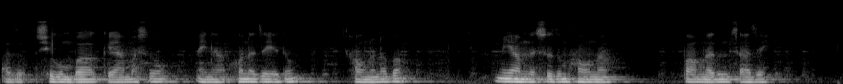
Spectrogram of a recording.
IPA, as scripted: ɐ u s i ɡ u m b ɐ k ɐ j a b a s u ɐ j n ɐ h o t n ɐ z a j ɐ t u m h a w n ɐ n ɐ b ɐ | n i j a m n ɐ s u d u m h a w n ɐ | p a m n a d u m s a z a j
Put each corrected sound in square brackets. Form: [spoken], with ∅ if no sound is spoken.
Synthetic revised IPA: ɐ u s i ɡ u m b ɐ k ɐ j a [m] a s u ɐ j n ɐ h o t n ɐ z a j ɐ [d] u m h a w n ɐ n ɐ b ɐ | [m] i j a m n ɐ s u d u m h a w n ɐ | p a m n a d u m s a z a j

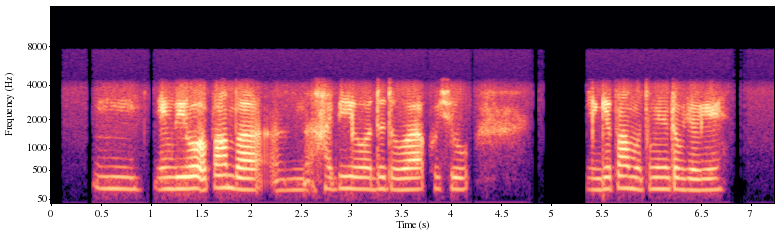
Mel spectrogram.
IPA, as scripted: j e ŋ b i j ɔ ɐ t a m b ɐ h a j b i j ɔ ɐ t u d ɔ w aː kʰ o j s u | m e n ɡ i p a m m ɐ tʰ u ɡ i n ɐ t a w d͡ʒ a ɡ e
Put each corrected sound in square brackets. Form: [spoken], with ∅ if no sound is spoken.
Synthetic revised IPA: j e ŋ b i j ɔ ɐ [p] a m b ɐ h a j b i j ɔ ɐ [d] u d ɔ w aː kʰ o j s u | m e [ŋ] ɡ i p a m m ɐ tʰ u [ŋ] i n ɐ t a w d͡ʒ a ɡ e

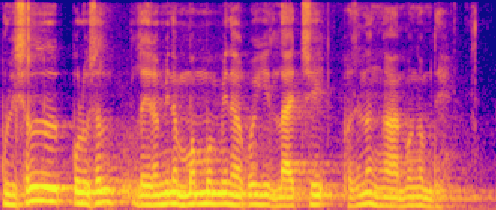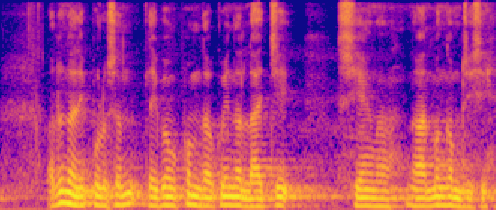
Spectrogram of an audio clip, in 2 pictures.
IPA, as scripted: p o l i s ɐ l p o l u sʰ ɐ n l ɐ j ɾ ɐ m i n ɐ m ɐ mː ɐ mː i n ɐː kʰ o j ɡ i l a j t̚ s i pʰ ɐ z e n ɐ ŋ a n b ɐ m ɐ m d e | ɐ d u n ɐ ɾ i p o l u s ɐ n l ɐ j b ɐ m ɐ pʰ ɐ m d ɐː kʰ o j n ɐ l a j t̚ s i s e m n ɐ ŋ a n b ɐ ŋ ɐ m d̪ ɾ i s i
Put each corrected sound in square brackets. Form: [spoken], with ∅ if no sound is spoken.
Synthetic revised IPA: p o l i s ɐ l p o l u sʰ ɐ n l ɐ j ɾ ɐ m i n ɐ m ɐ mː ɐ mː i n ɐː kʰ o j ɡ i l a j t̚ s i pʰ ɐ z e n ɐ ŋ a n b ɐ [ŋ] ɐ m d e | ɐ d u n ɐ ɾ i p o l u s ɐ n l ɐ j b ɐ m ɐ pʰ ɐ m d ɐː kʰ o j n ɐ l a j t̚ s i s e [ŋ] n ɐ ŋ a n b ɐ ŋ ɐ m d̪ ɾ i s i

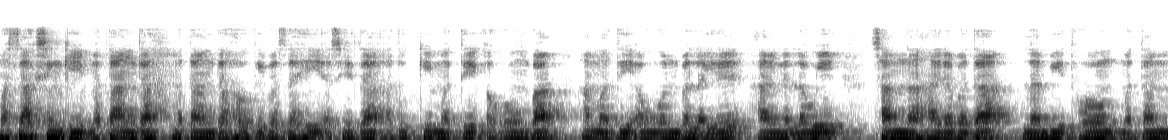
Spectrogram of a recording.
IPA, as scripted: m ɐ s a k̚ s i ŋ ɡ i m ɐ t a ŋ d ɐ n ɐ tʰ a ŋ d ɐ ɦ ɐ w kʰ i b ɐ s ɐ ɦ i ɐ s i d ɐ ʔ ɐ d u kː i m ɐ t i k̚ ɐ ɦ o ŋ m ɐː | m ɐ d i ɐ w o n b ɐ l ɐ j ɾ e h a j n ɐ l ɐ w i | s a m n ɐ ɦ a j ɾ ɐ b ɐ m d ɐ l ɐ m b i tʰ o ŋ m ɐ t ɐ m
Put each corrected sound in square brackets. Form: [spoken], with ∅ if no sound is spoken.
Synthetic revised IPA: m ɐ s a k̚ s i ŋ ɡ i m ɐ t a ŋ d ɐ [m] ɐ [t] a ŋ d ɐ ɦ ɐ w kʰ i b ɐ s ɐ ɦ i ɐ s i d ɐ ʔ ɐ d u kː i m ɐ t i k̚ ɐ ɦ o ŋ [b] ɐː | m ɐ d i ɐ w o n b ɐ l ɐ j ɾ e h a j n ɐ l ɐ w i | s a m n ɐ ɦ a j ɾ ɐ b ɐ [∅] d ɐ l ɐ m b i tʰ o ŋ m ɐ t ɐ m

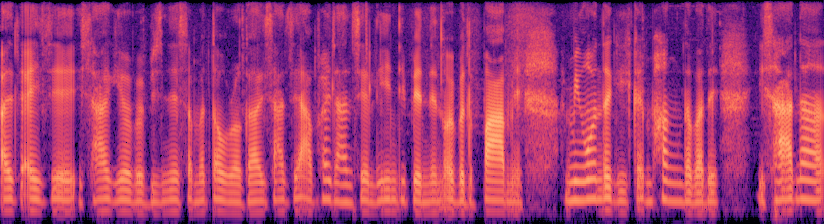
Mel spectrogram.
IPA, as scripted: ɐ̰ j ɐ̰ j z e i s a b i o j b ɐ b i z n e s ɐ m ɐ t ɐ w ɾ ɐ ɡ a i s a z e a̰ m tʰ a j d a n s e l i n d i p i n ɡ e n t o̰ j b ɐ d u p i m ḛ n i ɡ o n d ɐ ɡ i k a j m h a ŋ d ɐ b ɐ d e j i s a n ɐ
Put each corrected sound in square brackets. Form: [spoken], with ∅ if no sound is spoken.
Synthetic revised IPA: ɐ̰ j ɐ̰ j z e i s a [ɡ] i o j b ɐ b i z n e s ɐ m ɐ t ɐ w ɾ ɐ ɡ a i s a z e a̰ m [pʰ] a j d a n s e l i n d i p [e] n [d] e n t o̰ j b ɐ d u p [a] m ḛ [m] i [ŋ] o n d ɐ ɡ i k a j m h a ŋ d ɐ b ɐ d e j i s a n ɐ

